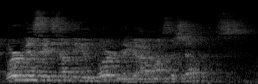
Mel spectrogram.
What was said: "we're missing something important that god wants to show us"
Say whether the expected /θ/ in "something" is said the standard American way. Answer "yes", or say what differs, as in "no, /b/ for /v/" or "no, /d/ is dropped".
yes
